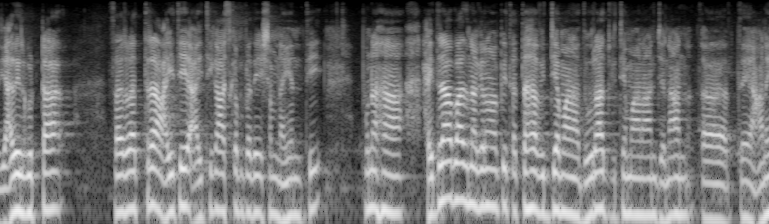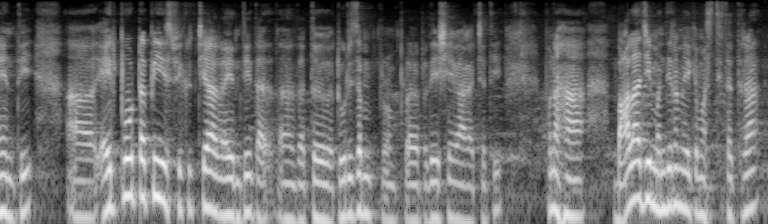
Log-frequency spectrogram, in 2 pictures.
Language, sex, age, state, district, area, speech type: Sanskrit, male, 30-45, Telangana, Hyderabad, urban, spontaneous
